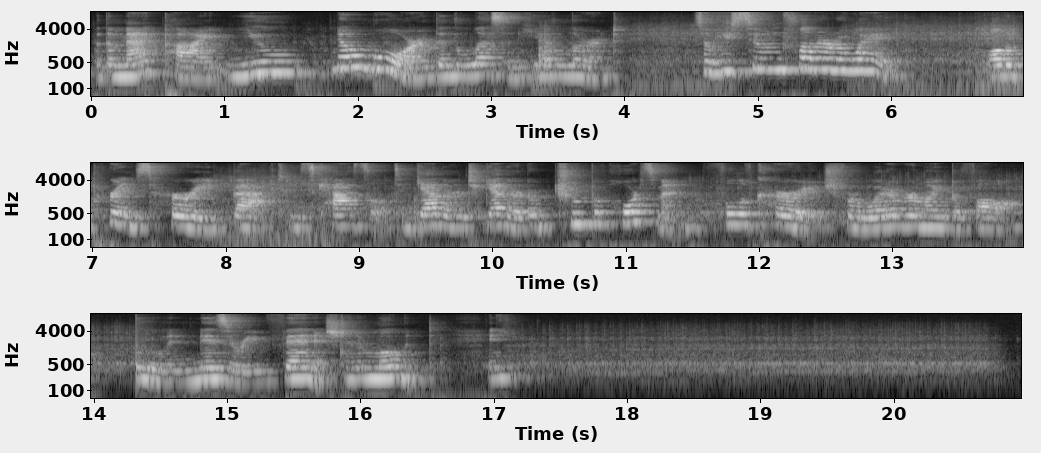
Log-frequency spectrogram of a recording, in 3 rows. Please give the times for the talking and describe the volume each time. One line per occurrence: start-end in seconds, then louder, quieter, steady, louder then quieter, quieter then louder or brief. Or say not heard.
0.0-17.2 steady.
